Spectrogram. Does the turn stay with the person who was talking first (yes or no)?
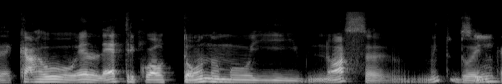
no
